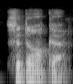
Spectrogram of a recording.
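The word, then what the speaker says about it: צדקה: star in his days sadaka that is how the word is actually pronounced so simple as that the second hebrew word is sadaka and that is talking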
